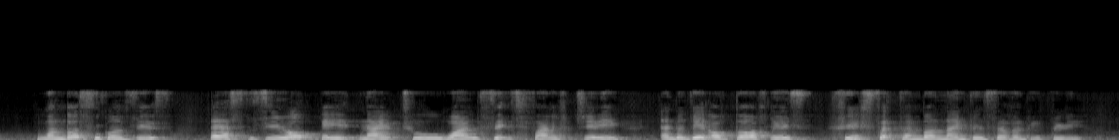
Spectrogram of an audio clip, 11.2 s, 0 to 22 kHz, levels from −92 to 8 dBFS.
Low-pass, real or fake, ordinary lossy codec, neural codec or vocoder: none; fake; none; codec, 16 kHz, 1 kbps, FunCodec, trained on Chinese and English, 50 frames a second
